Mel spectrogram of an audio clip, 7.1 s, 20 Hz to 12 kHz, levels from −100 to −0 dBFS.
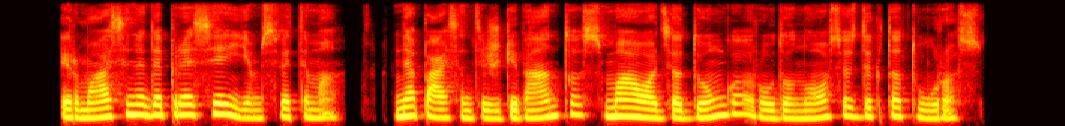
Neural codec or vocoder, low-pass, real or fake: none; 10.8 kHz; real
